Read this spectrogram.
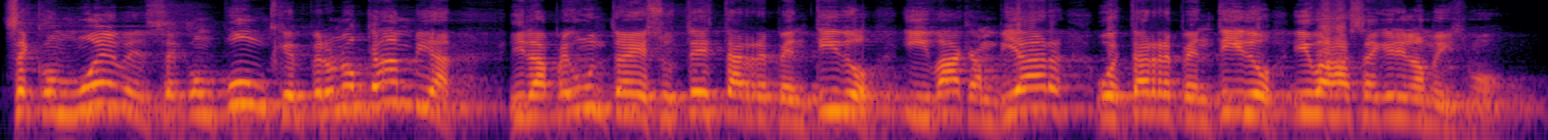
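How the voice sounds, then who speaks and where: A man's voice: very high-pitched, fairly quick, fairly bright tone, echoey room. A male pastor preaching an impassioned sermon, acting out the voices he quotes.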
